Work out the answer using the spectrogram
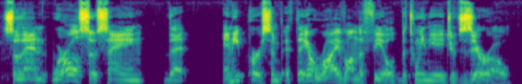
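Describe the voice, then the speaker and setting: A man's voice: medium pitch, sing-song, normal speed, fairly bright tone, husky. A man hosting an interview, guiding with questions and recapping each point. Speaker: interview host. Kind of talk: conversational interviewer.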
